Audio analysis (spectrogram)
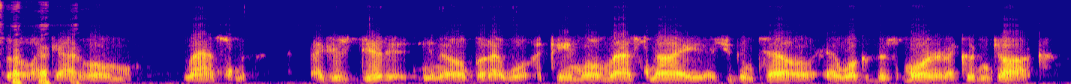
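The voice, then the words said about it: Hoarse, strained voice. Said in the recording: “hoarse today. I've got laryngitis now. You can tell my voice is shot ... I trashed my vocal cords”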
